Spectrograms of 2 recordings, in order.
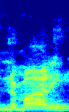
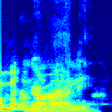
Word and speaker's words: Normani: um wild side by nermani is it normani how do you say her name no normani we're on the right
